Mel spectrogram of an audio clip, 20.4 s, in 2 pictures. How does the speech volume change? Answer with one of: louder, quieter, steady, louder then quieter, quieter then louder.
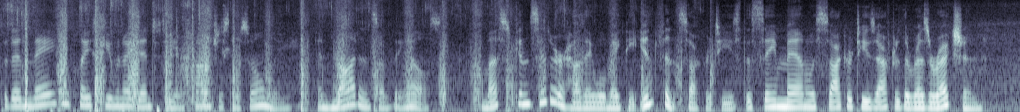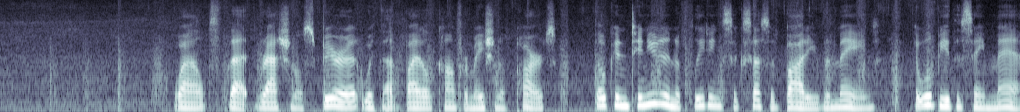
louder.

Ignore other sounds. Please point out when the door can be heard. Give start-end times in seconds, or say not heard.
1.6-2.3.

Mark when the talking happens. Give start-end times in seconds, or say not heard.
0.0-9.8, 11.9-20.3.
